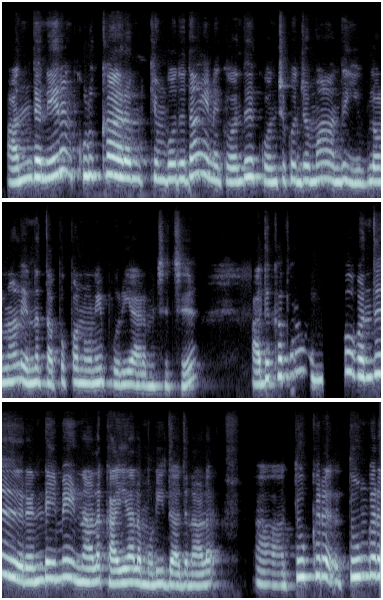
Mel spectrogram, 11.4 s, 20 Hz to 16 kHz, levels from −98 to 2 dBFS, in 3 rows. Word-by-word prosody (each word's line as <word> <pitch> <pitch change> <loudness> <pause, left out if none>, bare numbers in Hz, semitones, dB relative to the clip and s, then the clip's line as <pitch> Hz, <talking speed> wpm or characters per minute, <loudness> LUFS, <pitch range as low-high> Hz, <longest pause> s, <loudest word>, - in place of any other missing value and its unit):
அந்த 295 +6 +4
நேரம் 360 +2 +2
குடுக்க 335 +1 +1
ஆரம்பிக்கும்போதுதான் 290 +3 +1
எனக்கு 250 -2 -4
வந்து 295 +7 +2 0.2
கொஞ்சம் 235 +2 -2
கொஞ்சமா 255 +1 0
வந்து 245 +1 0
இவ்ளோ 240 +3 -2
நாள் 255 0 0
என்ன 230 - +2
தப்பு 210 +4 -5
பண்ணோம்னே 225 0 0
புரிய 205 0 -2
ஆரம்பிச்சுச்சு. 175 +1 -6 0.7
அதுக்கப்புறம் 330 - -2
இப்போ 400 +9 -6
வந்து 320 +4 0 0.3
2யுமே 285 +5 +2
என்னால 240 0 +2
கையாள 225 +1 +3
முடியுது 205 0 0
அதனால. 185 +1 -3 0.5
அ - - -5 0.3
தூக்ற 315 +2 +3 0.3
தூங்குற 325 +1 +4
255 Hz, 140 wpm, -22 LUFS, 220-315 Hz, 0.7 s, அந்த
